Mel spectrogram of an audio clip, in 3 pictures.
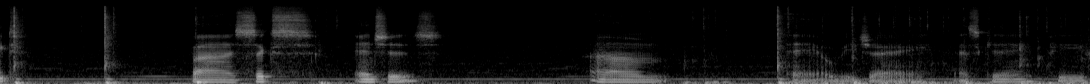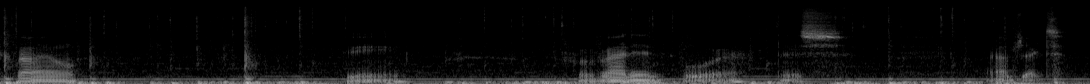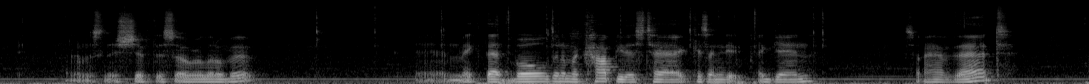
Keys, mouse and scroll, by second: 0.0-1.8 typing, 3.0 ', 6.6 Return, 6.9-20.9 typing, 20.7 click, 26.6 super+b, 29.0 super+c, 31.5 space.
